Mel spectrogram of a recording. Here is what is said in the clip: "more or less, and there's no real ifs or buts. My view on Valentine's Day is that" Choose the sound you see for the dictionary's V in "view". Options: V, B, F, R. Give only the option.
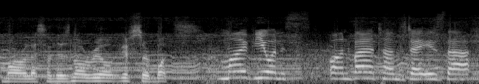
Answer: V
